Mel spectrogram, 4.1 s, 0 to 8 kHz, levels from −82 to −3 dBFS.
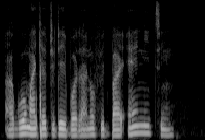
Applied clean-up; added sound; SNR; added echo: none; none; none; none.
